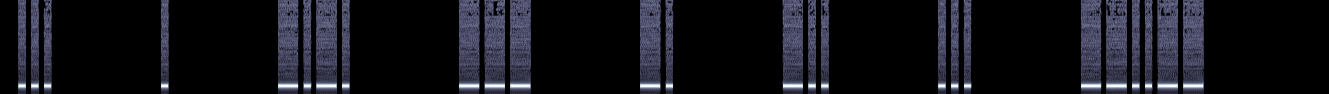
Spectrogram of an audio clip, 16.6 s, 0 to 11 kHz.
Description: Morse code, heard as a keyed tone, about 15 wpm, spaced as for 5 wpm, 1000 Hz. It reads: SECONDS,
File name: qotdfiles / 5wpm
